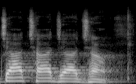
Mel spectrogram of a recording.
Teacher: चा, छा, जा, झा ये तालव्य होता है। ये स्पर्श संघर्षी व्यंजन भी कहलाते हैं। तालु से बोले जाते हैं चा, छा, जा, झा।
